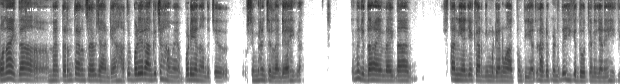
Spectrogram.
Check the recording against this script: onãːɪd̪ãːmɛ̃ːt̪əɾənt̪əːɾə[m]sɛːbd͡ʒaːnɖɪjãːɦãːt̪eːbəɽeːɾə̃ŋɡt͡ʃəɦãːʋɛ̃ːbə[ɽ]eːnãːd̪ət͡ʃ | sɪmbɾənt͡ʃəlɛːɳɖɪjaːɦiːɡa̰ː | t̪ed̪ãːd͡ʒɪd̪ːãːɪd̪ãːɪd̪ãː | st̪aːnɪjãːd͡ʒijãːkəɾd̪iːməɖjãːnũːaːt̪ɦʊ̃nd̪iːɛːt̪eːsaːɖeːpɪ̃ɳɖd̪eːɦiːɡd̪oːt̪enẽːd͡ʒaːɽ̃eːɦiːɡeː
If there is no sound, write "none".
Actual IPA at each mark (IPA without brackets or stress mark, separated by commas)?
n, ɽ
